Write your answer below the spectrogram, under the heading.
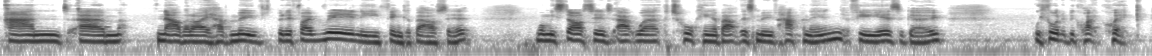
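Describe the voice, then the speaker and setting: A woman's voice: low-pitched, fairly even intonation, a little slow, poor audio. A middle-aged British woman with a British accent, a guest on a podcast, speaking in an articulate and reflective way. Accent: British English. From Great Britain. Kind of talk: casual interview.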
